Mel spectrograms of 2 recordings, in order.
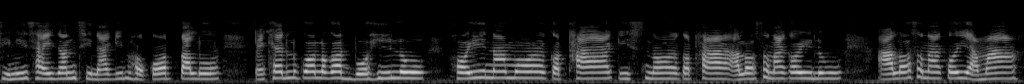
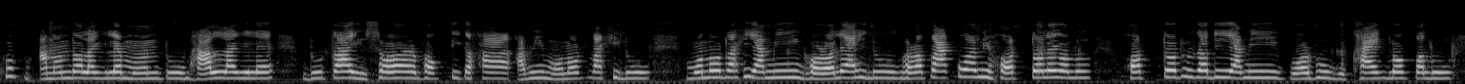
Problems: background sounds at intervals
